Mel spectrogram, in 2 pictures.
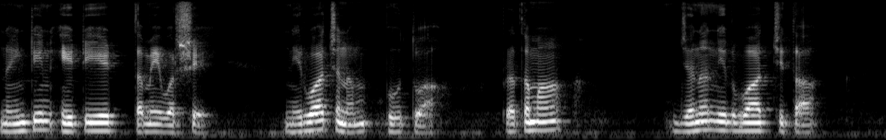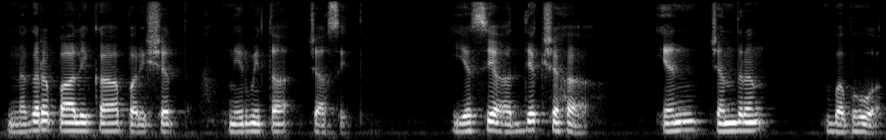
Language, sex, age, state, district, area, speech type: Sanskrit, male, 45-60, Karnataka, Dakshina Kannada, urban, read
